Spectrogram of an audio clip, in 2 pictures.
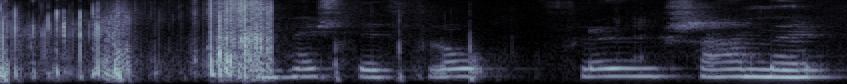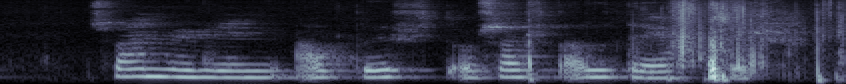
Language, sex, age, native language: Icelandic, female, 11, Icelandic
